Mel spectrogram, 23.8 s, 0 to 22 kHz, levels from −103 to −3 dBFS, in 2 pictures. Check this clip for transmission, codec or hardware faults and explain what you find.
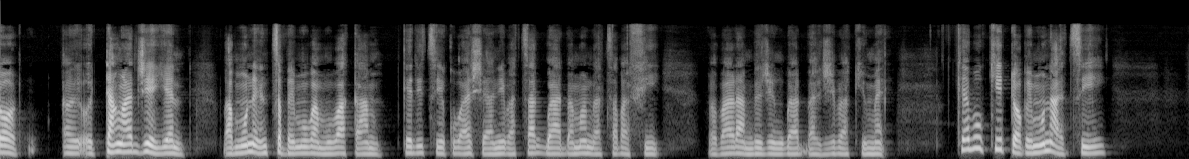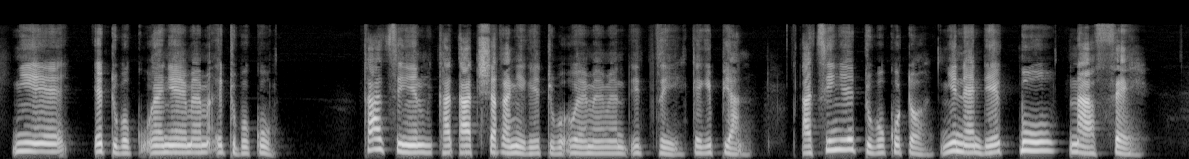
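There's one codec problem, and it runs the whole way through. The speech has a rough, grainy texture, with a noisy fizz between the pitch harmonics, and nothing comes through above about 11.6 kHz. That's most likely low-delay AAC compression of the AAC-ELD kind used for video calls. Its very short frames can't separate the harmonics cleanly, so bits get spread thin, and the damage here is plainly audible, which fits a bitrate around 32 kbps.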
